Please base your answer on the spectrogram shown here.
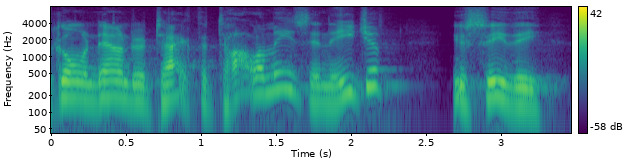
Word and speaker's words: Ptolemies: One is the Ptolemies, and that's spelled with a P, P-T, Ptolemies.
